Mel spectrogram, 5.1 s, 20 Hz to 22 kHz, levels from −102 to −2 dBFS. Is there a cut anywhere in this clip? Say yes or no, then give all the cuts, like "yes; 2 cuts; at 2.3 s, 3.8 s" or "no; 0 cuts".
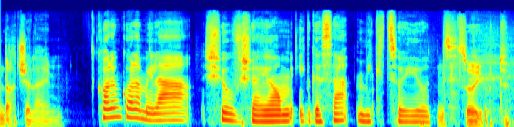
yes; 2 cuts; at 1.9 s, 3.1 s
